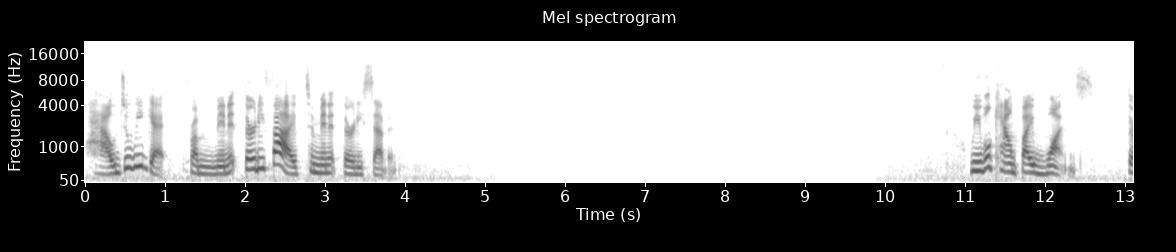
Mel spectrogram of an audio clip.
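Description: A woman speaks clearly and calmly into a close microphone.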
